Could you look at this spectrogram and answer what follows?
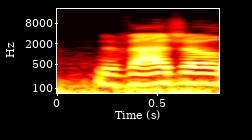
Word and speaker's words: Navajo: the vag neville loop navajo loop noveo loop noveo right that's your final answer the veyo yeah j silent it's pronounced navajo navajo oh how about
